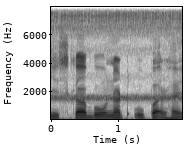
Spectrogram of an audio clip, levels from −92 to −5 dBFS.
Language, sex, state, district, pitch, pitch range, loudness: Hindi, male, Bihar, Jamui, 125 Hz, 120-135 Hz, -18 LUFS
